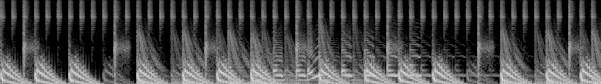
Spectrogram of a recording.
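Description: Electronic music with a fast drum-machine beat and rapidly repeating falling pitch sweeps; held synth tones join about three seconds in.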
